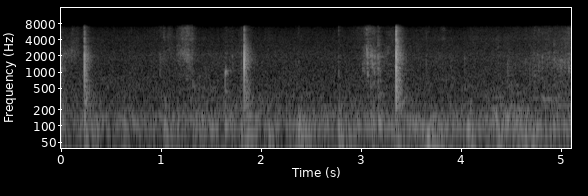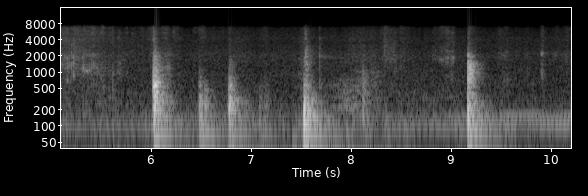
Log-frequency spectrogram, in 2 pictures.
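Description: Tarot cards being swept up and slid together across a tabletop, with light clicks as they are gathered and a handful of louder knocks from about six to nine seconds in as the deck is handled against the table.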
